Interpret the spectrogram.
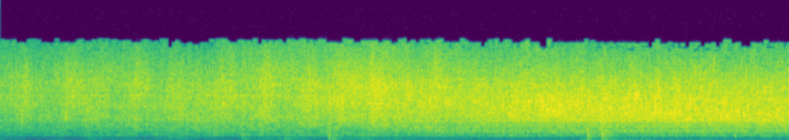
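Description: Chopped ginger, garlic, green chillies and dried red chillies sizzling in hot oil in a non-stick wok, stirred with a spatula at first. The sizzle grows steadily louder, with a couple of faint knocks.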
